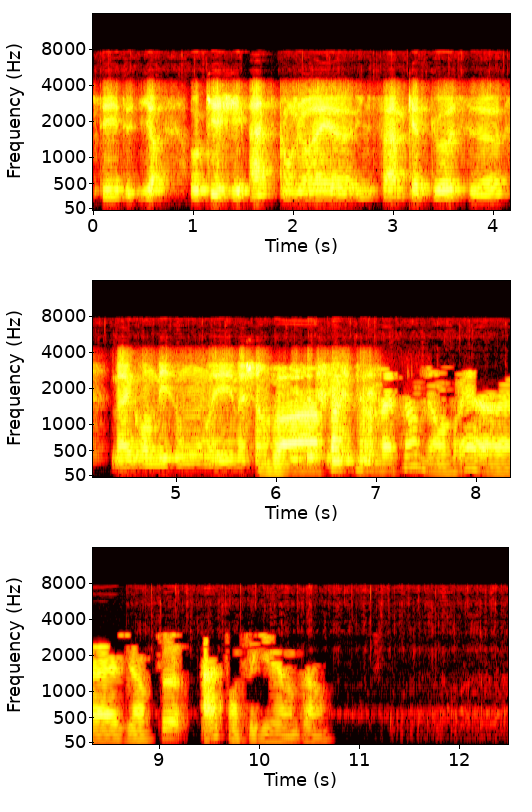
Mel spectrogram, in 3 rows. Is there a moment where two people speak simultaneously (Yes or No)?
Yes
